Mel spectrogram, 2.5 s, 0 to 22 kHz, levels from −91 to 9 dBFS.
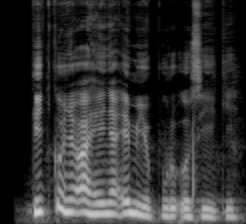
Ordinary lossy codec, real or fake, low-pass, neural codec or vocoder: none; real; none; none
